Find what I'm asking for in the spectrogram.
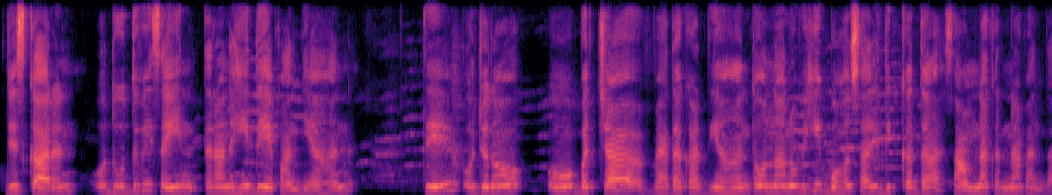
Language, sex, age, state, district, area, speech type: Punjabi, female, 30-45, Punjab, Jalandhar, urban, spontaneous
